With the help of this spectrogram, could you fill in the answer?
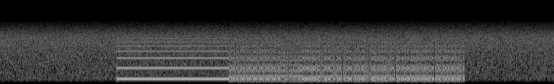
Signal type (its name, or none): POCSAG pager data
